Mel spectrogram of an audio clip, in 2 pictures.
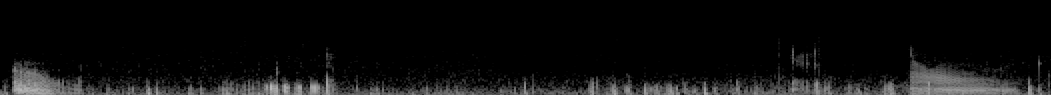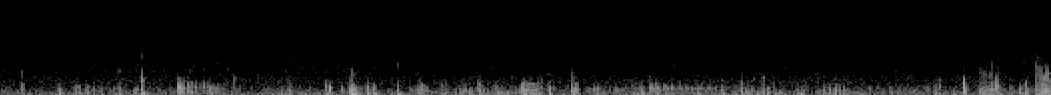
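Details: Stomach growling (borborygmi): irregular gurgles, squeaks and bubbling rumbles from the belly with quiet gaps; ordinary bowel sounds.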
